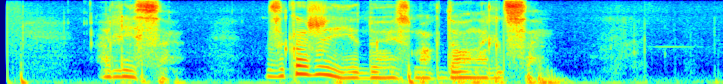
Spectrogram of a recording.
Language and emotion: Russian, sad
